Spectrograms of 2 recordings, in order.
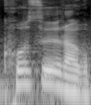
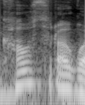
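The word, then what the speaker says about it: KAWS: 지금의 파바트는 캐릭터가 많고 이제 뭐 카오스라고 이제 미국 발음으로 뭐 코스라고 발음할 수도 있는데 카우스라고 알려진 작가도 캐릭터 기반이고 맞아요.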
